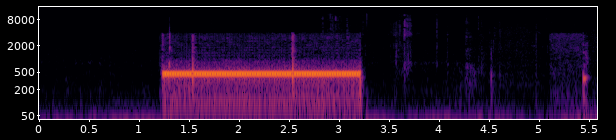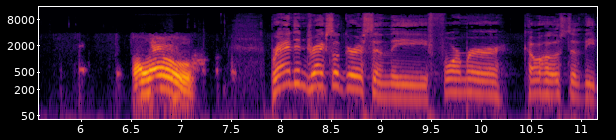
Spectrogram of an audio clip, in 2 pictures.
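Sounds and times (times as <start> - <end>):
telephone call ringing with a long electronic tone: 1.2 - 3.2
speech: 6.5 - 7.2, 7.9 - 11.1.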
